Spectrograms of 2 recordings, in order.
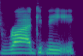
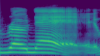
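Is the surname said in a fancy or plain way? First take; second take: plain; fancy. First: The surname is said in a plain way. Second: The surname is said in a fancy way. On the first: The speaker calls it right. "the correct pronunciation is" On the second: The speaker calls it wrong. "if we want to be fancy, we could do"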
